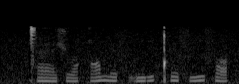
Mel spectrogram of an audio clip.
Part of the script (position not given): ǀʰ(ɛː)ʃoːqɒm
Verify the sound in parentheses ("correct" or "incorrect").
incorrect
